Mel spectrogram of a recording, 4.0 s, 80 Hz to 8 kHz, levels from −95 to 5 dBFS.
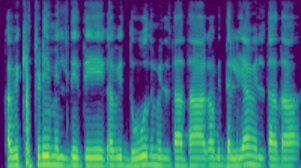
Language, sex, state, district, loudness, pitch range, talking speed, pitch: Hindi, male, Uttar Pradesh, Jyotiba Phule Nagar, -17 LUFS, 130-140 Hz, 180 wpm, 135 Hz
